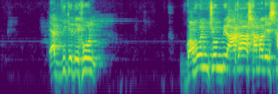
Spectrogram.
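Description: An elderly man preaches loudly and with fervour into a microphone.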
